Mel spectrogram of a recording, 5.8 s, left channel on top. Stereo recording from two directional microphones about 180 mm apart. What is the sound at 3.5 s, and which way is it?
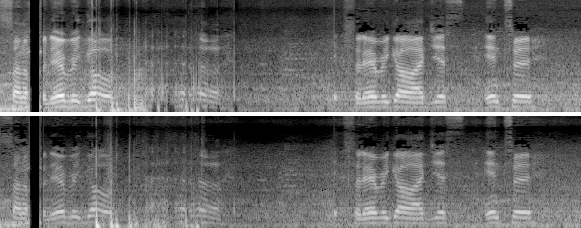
Speech, 20° right (ahead or behind).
